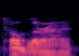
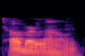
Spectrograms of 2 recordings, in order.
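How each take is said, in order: First: The second syllable is 'ble', with L after B. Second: The second syllable is 'ber', with L moved later. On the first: The speaker calls it right. "It's Toblerone" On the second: The speaker calls it wrong. "not Toberlone. I pronounced it wrong"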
